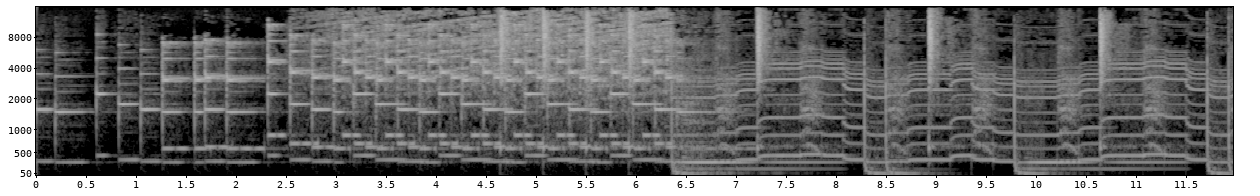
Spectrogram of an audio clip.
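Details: Electronic music with bright marimba-like notes and a heavy bass entering partway through; no animal can be heard.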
